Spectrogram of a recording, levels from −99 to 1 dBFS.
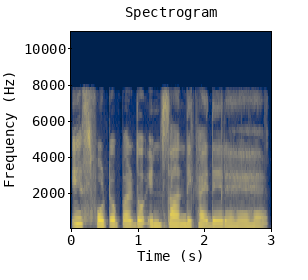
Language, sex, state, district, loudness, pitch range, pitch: Hindi, female, Assam, Kamrup Metropolitan, -16 LUFS, 245-270 Hz, 255 Hz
